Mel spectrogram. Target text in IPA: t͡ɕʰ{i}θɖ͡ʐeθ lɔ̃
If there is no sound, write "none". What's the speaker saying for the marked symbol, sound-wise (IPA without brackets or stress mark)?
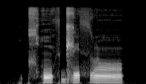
ĩ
